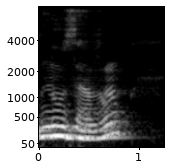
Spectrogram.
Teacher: Fíjense también que cuando decimos nous avons, hacemos la liaison entre la S del nous y la A del verbo avons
